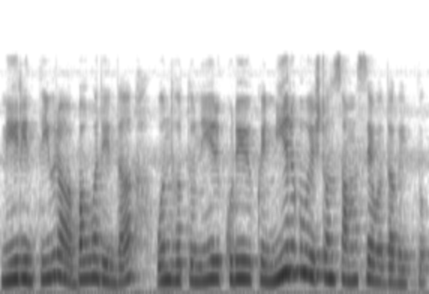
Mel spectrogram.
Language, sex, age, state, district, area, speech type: Kannada, female, 30-45, Karnataka, Chitradurga, rural, spontaneous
